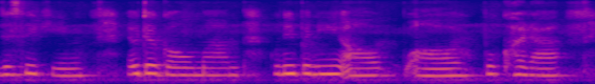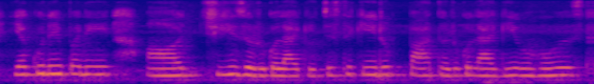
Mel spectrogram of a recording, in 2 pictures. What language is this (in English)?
Nepali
